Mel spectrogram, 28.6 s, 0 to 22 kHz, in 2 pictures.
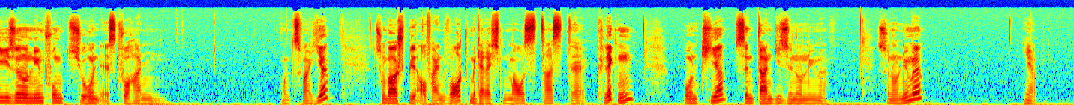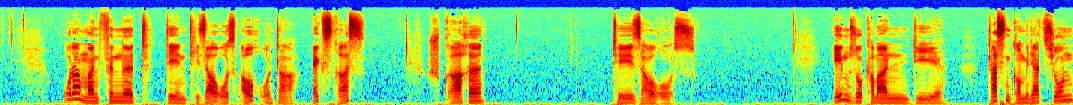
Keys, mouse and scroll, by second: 2.3 click, 3.7 click, 7.5 right click, 14.3 click, 18.0 click, 23.0 click, 26.5 click.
